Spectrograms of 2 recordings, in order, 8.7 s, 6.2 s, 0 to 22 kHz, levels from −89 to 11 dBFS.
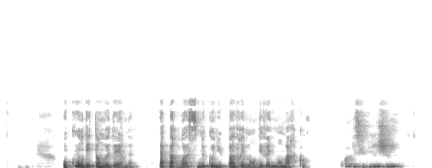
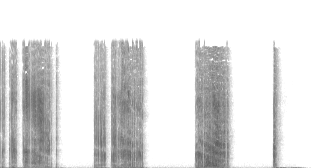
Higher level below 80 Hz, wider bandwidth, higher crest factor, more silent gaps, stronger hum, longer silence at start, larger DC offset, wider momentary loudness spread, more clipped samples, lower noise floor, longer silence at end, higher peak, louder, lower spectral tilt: second, -72 dBFS vs -48 dBFS; second, 9.4 kHz vs 17 kHz; second, 20 dB vs 28 dB; neither; neither; first, 1.25 s vs 0 s; neither; about the same, 18 LU vs 17 LU; neither; first, under -90 dBFS vs -73 dBFS; first, 0.65 s vs 0.25 s; second, -8 dBFS vs -4 dBFS; about the same, -26 LUFS vs -26 LUFS; first, -6.5 dB/octave vs 0 dB/octave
